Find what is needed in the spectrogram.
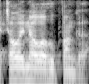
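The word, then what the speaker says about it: Talanoa Hufanga: He said he didn't know how to pronounce the name. Tolinoa Hufunga. Toinoa Hufunga. Yeah, Tolinoa Hufunga.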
